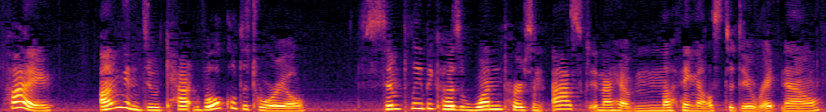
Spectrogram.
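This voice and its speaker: A woman's voice: fairly high pitch, expressive, measured pace, dark tone. A woman starting a casual spoken tutorial in an offhand, matter-of-fact way. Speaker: tutorial maker.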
